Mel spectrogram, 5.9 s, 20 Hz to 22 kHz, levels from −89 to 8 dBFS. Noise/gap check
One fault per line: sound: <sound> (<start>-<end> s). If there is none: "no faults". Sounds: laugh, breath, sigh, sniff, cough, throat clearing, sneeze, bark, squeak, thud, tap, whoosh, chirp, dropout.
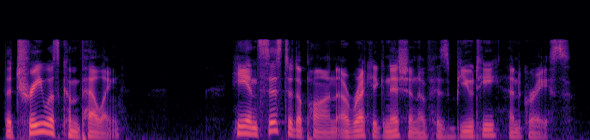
no faults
